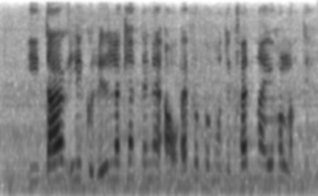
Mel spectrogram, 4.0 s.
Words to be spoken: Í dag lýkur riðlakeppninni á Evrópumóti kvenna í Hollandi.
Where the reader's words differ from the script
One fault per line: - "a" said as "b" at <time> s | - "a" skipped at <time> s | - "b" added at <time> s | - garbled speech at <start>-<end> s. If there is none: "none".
none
